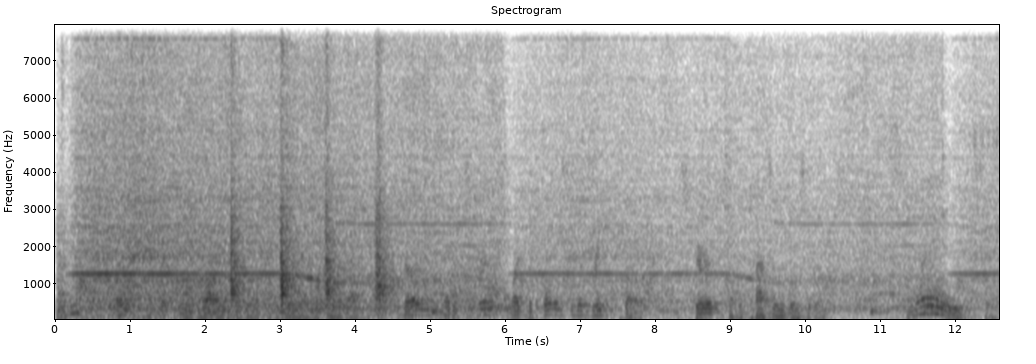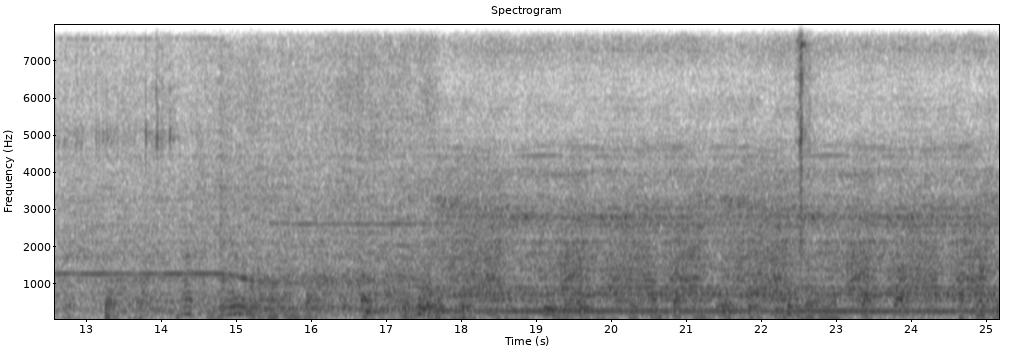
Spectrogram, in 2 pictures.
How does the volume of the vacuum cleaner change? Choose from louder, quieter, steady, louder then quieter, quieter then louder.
quieter then louder.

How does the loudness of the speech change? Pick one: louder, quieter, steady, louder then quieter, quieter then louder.
steady.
